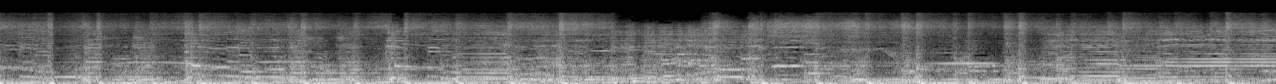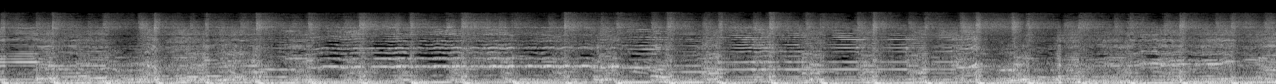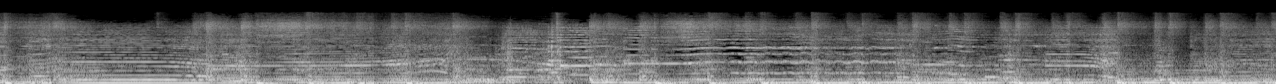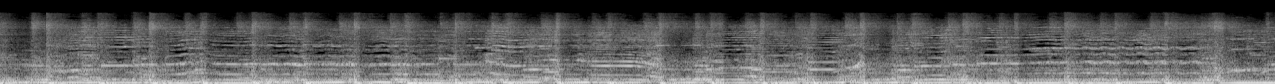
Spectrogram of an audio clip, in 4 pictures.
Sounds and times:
Electric guitar: 0.0 - 51.0.

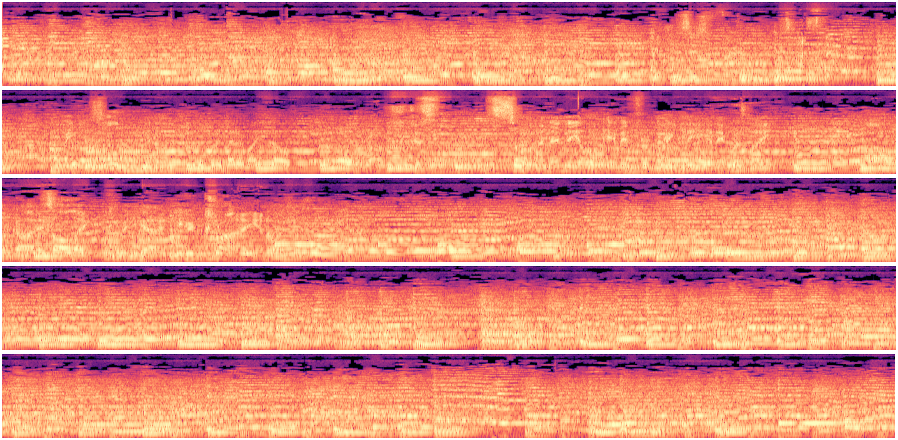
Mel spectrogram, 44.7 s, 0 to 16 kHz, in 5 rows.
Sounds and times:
Violin, fiddle: 0.0 - 44.6
Speech: 6.4 - 8.5, 9.4 - 16.7, 17.5 - 20.9.

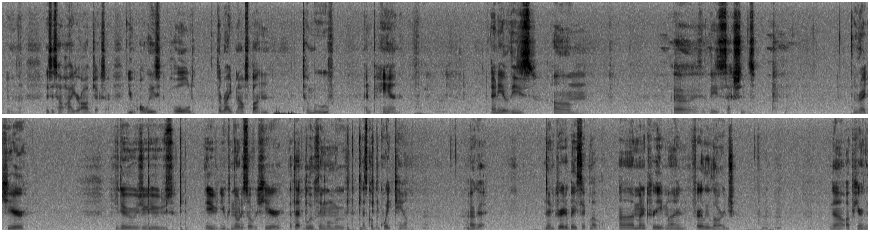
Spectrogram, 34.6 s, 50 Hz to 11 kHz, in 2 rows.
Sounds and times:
Speech: 0.1 - 5.4, 6.0 - 8.0, 9.8 - 11.7, 13.4 - 15.1, 17.0 - 17.9, 19.6 - 20.8, 21.4 - 25.6, 26.6 - 27.0, 28.2 - 32.0, 33.9 - 34.6.

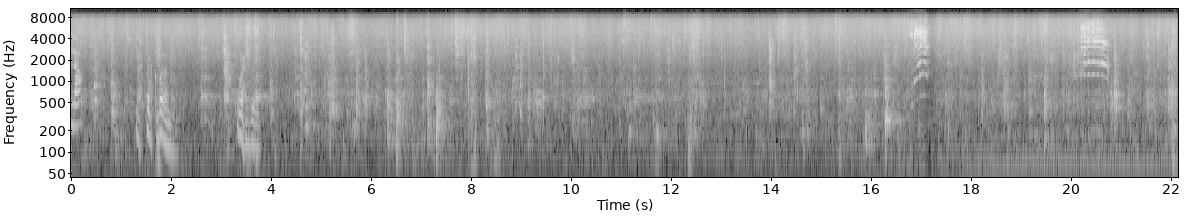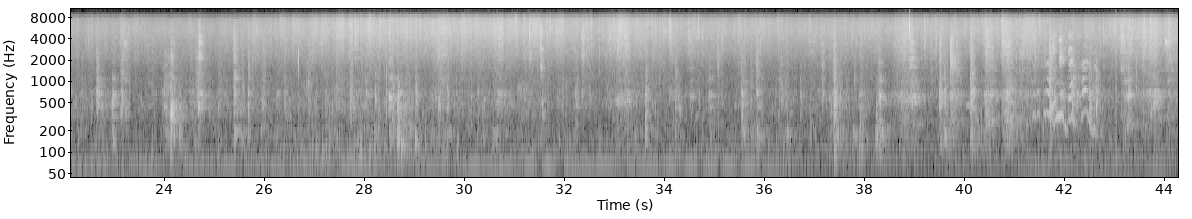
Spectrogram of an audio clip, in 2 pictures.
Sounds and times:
Goat: 0.0 - 44.2.

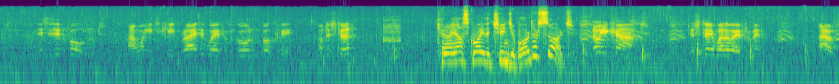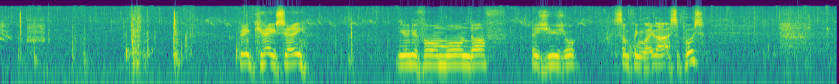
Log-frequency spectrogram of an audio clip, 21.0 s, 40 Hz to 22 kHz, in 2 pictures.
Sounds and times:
Speech: 0.5 - 4.5, 13.5 - 14.4, 15.4 - 19.4.

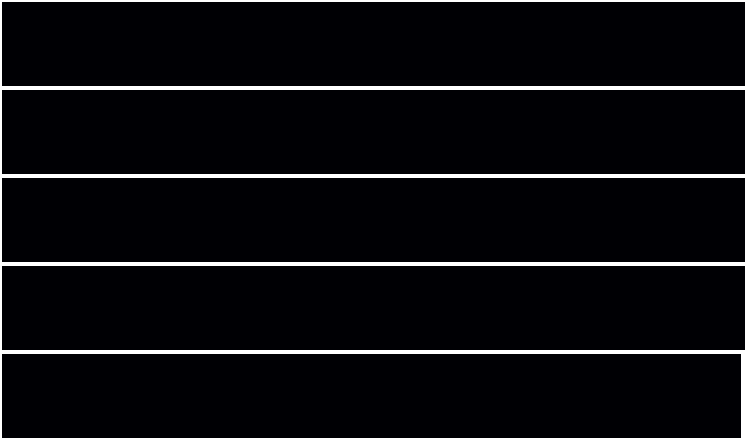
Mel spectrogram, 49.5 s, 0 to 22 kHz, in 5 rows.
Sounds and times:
Silence: 0.0 - 49.4.

